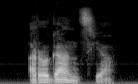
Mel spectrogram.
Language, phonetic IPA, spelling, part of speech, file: Polish, [ˌarɔˈɡãnt͡sʲja], arogancja, noun, Pl-arogancja.ogg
